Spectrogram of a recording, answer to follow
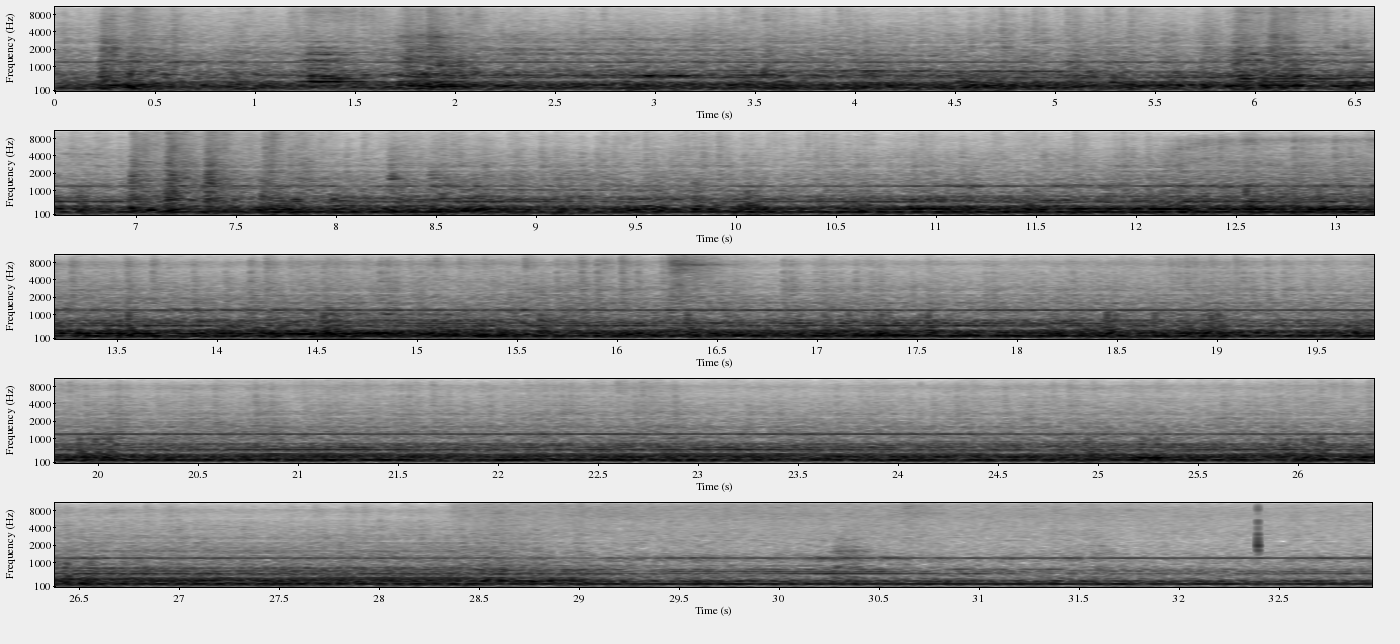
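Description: Running noise of a suburban electric train heard from inside the carriage as it pulls into a station. Wheels click over rail joints in the first several seconds, then a steady rumble with a low hum and a higher whine carries on.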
